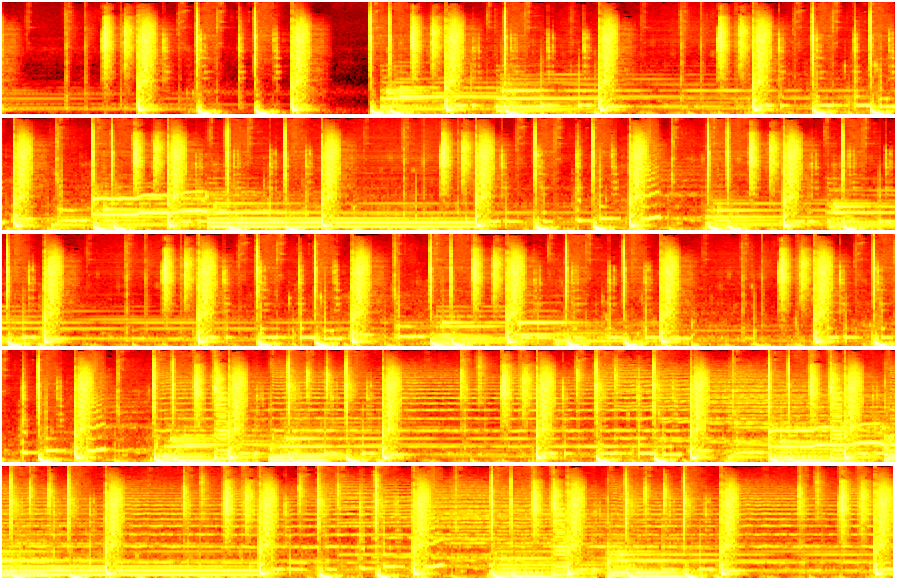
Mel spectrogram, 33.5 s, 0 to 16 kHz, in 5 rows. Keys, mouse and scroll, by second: 0.0-7.2 typing, 2.2 Tab, 8.6-12.7 typing, 14.5-15.7 typing, 15.9 Right, 18.5-19.6 right drag, 19.6 click, 22.1 ctrl+o, 22.9 Return, 26.4 ctrl+x, 31.1-33.4 drag.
